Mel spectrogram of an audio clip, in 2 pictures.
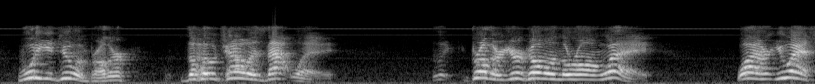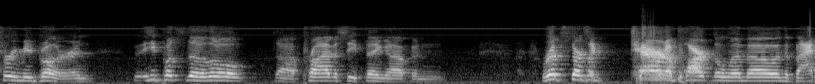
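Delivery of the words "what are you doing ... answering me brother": hammy, overacted line reading like a bad actor. Speaker retells a scene where Hulk Hogan questions the limo driver, Hulk Hogan's 'best acting'. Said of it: "in his best acting".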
